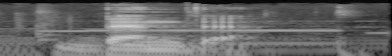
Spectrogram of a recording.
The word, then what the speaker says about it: będę: N is fully nasalized in the middle of a word, prędzej, but is pronounced as a regular e at the end, będę.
